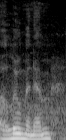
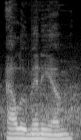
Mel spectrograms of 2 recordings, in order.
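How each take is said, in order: First: It is said with an American pronunciation. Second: It is said with a British pronunciation. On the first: "instead of" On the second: "I'm a little bit of an Anglophile, so sometimes I say things like aluminium"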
